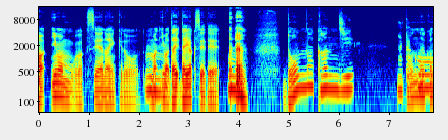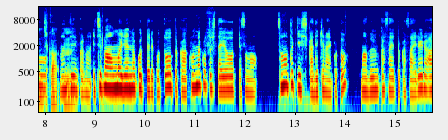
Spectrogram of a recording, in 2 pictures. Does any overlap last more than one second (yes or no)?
yes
